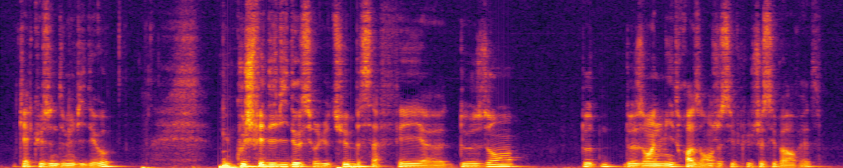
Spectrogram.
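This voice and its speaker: The speaker is a man. His intonation is lively. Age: 20s. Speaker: calisthenics youtuber and student. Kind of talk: casual facecam vlog. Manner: hesitant, many fillers.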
